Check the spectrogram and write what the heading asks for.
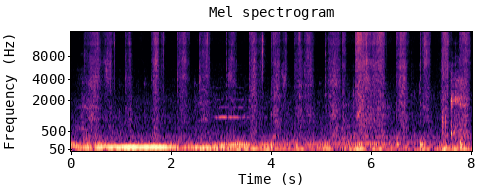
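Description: Faint scraping and rubbing of a metal spoon spreading a thick cinnamon-sugar and butter paste over a sheet of puff pastry, in many short, repeated strokes.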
